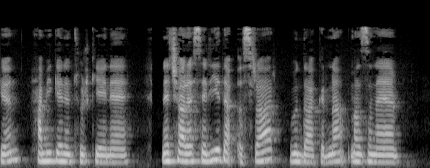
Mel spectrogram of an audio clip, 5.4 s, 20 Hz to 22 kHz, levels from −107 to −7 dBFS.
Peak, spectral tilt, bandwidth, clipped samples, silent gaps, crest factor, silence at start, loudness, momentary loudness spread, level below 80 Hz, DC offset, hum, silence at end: -18 dBFS; -4.5 dB/octave; 11.5 kHz; under 0.1%; none; 16 dB; 0 s; -33 LUFS; 6 LU; -76 dBFS; under 0.1%; none; 0.35 s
